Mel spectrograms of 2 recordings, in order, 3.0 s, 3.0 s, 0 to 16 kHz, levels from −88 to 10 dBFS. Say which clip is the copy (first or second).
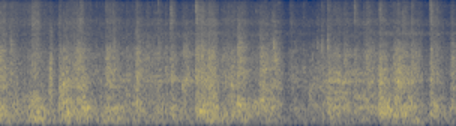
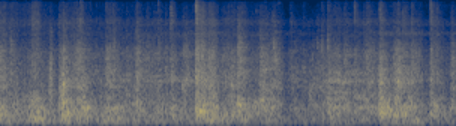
first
